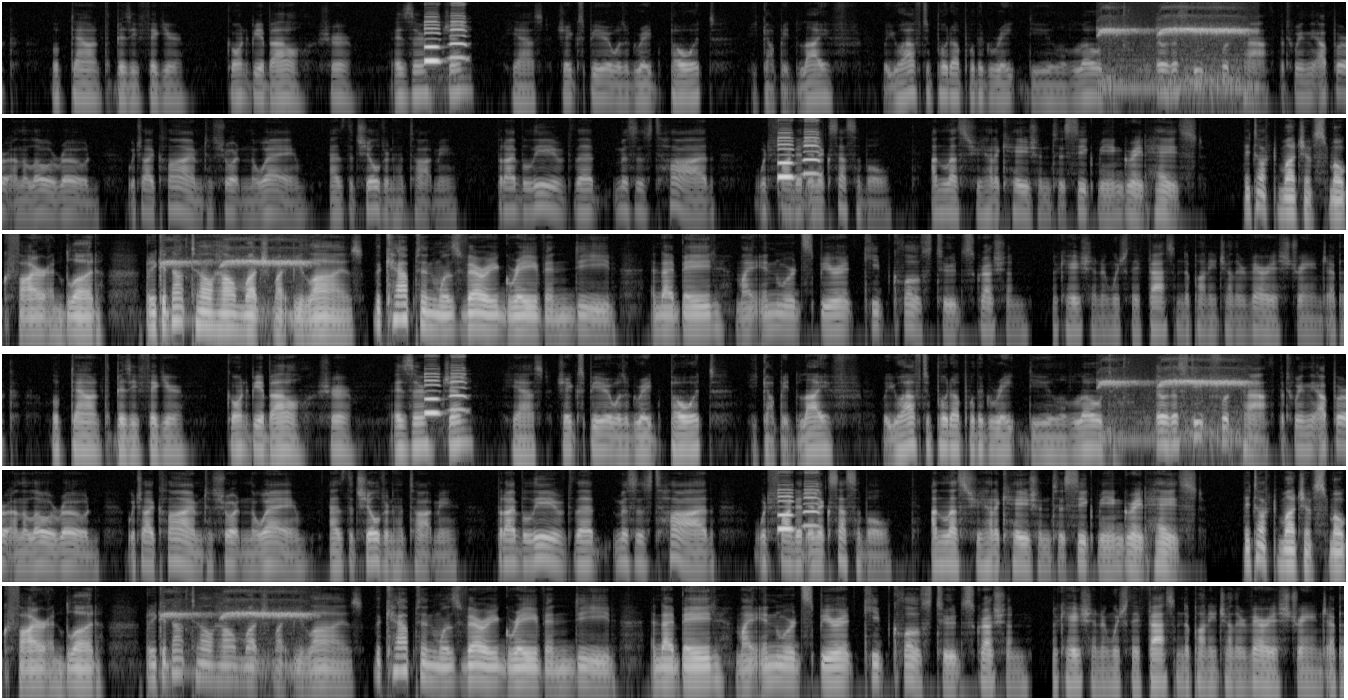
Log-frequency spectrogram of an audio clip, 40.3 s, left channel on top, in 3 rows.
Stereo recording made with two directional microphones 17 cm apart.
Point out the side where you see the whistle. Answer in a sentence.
In this clip you hear the whistle in the centre.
